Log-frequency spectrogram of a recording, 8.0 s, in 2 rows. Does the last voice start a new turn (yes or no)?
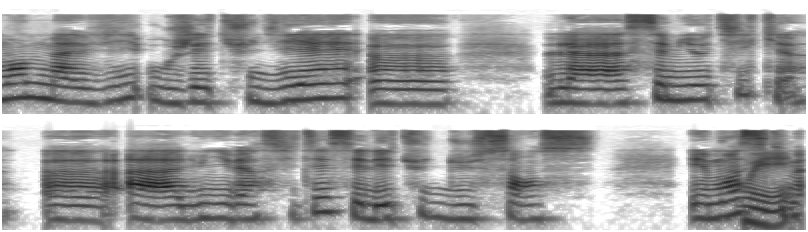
no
